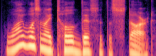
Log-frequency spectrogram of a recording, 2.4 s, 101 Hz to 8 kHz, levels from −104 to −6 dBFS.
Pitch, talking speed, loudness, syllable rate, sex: 155 Hz, 205 wpm, -16 LUFS, 3.7 syllables/s, male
